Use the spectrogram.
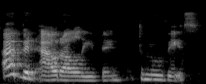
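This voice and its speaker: A woman's voice: mid-range voice, very animated, fairly quick, sharp tone. A woman playing a cool, unsentimental widow with a dry, morbid manner in a script table read.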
